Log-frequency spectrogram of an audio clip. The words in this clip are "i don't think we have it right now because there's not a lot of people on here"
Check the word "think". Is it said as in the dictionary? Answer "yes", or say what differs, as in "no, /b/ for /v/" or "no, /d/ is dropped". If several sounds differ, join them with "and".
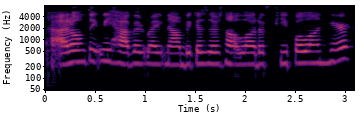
yes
